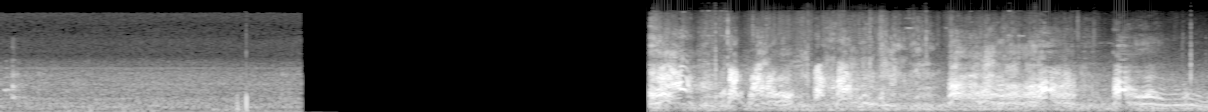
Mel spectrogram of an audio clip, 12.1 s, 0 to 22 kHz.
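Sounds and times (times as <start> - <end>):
dog barking: 6.5 - 11.6.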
